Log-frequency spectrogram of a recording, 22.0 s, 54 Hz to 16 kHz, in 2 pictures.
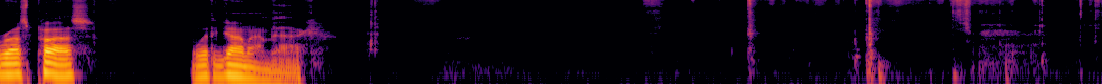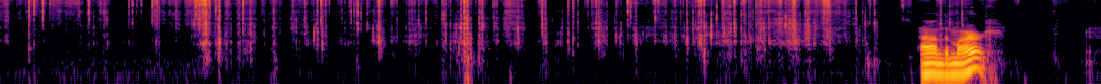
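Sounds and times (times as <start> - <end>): wax paper crinkling and tearing: 10.8 - 21.0.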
